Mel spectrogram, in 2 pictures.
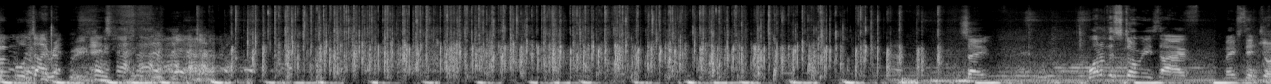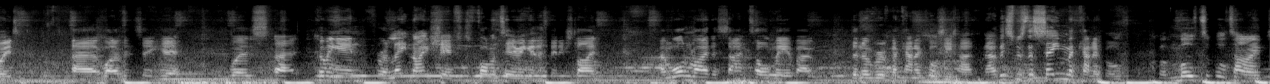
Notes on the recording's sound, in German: Wir lassen die Folge mit einem Mitschnitt der Finisher Party ausklingen und hören den Race Director bei seiner Ansprache.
